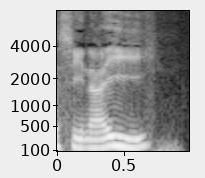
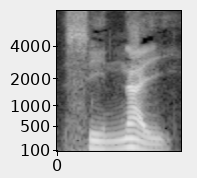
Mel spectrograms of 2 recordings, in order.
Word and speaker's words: Sinai: La mayoría de la gente dice Sinaí, pero en realidad lo correcto en el hebreo, en cuanto a la pronunciación de esa palabra, es Sinai. Se acentúa en la A y no en la I.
